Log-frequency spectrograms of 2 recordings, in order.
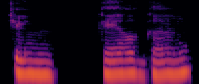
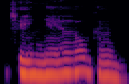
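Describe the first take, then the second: First: The N and G sounds are said separately. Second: The N and G blend into one nasal sound. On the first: The speaker calls it wrong. "we don't say Jing Gale gun. Um, that would be incorrect" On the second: The speaker calls it right. "the N G is really nasal. So what you hear is"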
